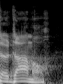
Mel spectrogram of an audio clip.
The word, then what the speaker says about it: O'Donnell: It's O'Donnell. So think of the E more like like a U would be the right way to, the more right way to say it.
